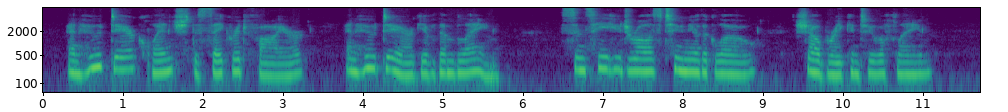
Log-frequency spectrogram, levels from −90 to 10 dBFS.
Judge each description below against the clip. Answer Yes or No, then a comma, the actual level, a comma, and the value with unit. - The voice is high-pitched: No, medium, 180 Hz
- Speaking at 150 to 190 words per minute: No, slow, 135 wpm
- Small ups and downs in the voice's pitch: No, average, 3.3 semitones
